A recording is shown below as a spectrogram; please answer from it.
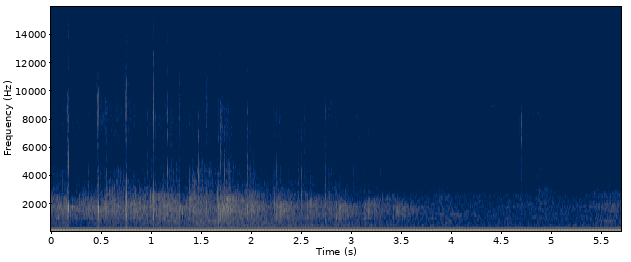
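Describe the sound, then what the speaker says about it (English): An audience at the opening ceremony of a digital innovation week in Ghana claps in a short, moderate burst of applause that thins out and fades after a few seconds, with no talking. "A round of applause."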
